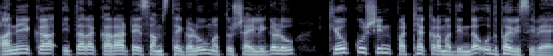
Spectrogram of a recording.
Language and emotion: Kannada, neutral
